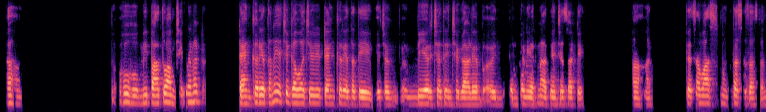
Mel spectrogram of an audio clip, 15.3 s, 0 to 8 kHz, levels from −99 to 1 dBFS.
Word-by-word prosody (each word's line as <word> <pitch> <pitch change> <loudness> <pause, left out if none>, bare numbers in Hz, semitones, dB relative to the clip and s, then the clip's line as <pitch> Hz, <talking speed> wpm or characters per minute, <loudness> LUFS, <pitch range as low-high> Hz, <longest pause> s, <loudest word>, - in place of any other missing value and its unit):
हां, 165 0 +1
हां. 145 -2 -13 1.8
हो, - - -16
हो, 180 +1 +3
हो. 155 -2 -1
मी 160 +2 -3
पाहतो 160 +3 +5
आमच्याकडे 170 +1 +1
ना 200 - +2
ट - - -21 0.7
टँकर 150 +3 +3
येतात 165 -1 +4
ना 200 - -2
याचे 190 -3 +1
गव्हाचे 160 0 +3
टँकर 150 0 0
येतात 140 -1 +2
ते 140 - +7
ह्याच्या 135 +2 -3
अ, 135 +2 -10 0.2
बीअरच्या 150 -1 +5
त्यांच्या 140 -1 -3
गाड्या 135 0 +3
ब - - -8
अ, 135 - -1 0.3
कंपनी 145 +1 -2
आहेत 135 +1 +1
ना 145 - +2
त्यांच्यासाठी. 135 -1 -2 1.1
हां, 135 -1 -1
हां. 130 - -8 0.7
त्याचा 430 - 0
वास 155 0 0
मग 155 -3 -11
तसाच 155 -4 -3
असेल. 130 +1 -12
150 Hz, 140 wpm, -22 LUFS, 140-160 Hz, 1.8 s, ते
